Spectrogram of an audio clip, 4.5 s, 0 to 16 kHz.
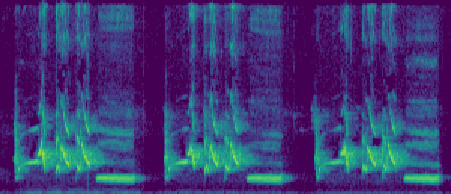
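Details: Asian pied starling song used as a lure to rouse sulking or stressed kept birds: three repeated phrases, each a quick run of upswept chirpy notes followed by a long, steady, lower whistle, about every 1.5 seconds, over a faint low hum.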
